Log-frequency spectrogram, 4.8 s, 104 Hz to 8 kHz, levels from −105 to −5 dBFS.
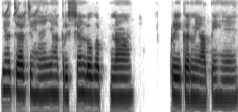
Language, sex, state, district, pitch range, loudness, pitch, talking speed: Hindi, female, Chhattisgarh, Sarguja, 195-215 Hz, -18 LUFS, 200 Hz, 140 wpm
